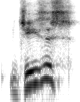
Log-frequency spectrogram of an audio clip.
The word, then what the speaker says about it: Jesus: he might be preferring Jesus instead of Aguero. How'd you pronounce it? Jesus, right? That's what I was told when I was a kid. Jesus, Gabby Jesus. Yeah, Jesus.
